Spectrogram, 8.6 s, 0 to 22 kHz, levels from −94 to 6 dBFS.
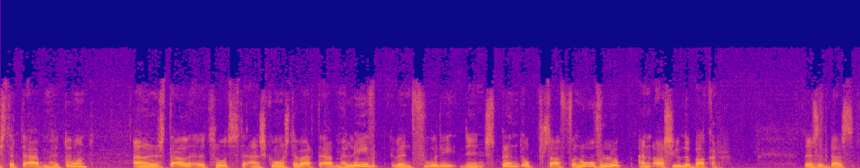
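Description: Lost LE Audio frames cause three brief gaps. The first runs from 0.67 to 0.72 s, and the second from 4.79 to 4.83 s. Each lasts about 37.5 ms, which fits five lost 7.5 ms frames. The LC3 decoder fills these gaps by repeating the last spectrum with scrambled signs, so tones turn into a short noisy smear. The third, at 6.42 s, is a single lost frame. The light codec compression leaves at most a faint watery texture.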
